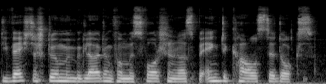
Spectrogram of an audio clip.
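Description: A man's voice: on the high side, level tone, brisk, darkish tone. A man reading scripted story narration from a game as its narrator. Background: music.

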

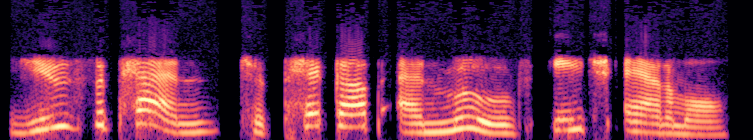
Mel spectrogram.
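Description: A woman reading scripted educational narration for a children's game in an expressive, instructive way. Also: medium pitch, a little slow, no room sound. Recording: slightly dull, lo-fi game audio.

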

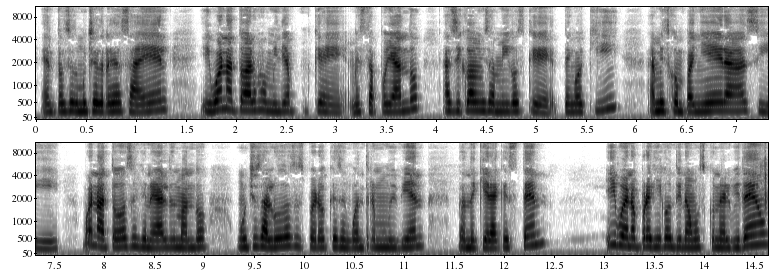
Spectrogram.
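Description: A woman's voice: fairly high pitch, fairly even intonation, brisk, no echo, clean studio sound. A woman with a Mexican accent giving a casual, chatty, friendly voice-over as a home decor vlogger.

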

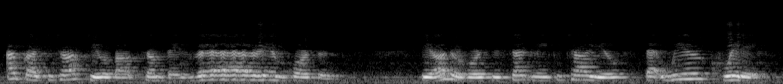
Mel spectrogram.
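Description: A man voicing a weary, apologetic talking horse in a children's puppet show, with a deliberate theatrical manner. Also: sits high. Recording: roomy, distant, muffled phone-like audio.

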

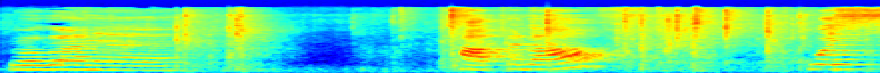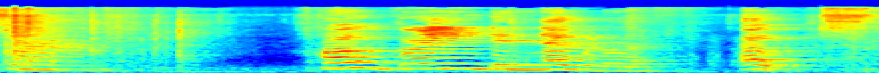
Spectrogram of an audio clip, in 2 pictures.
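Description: A middle-aged woman leads a simple cooking demonstration at a table in a small indoor room. Her high, bright voice moves very slowly and halts often between phrases. The phone recording is echoey, with faint noise behind her. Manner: slow, plain, halting delivery with many pauses. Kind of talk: casual cooking demo. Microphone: handheld phone camera.

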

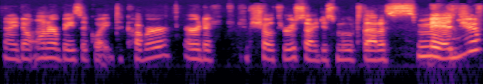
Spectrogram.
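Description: Young woman, Minnesotan accent, chatty live craft instructor, mid pitch, dry close sound. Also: fairly even intonation, moderate pace, dry recording. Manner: chatty, giggly, lots of ums and kindas. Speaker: card-making instructor. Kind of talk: live stream craft demo, chatting with viewers. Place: indoor craft room.

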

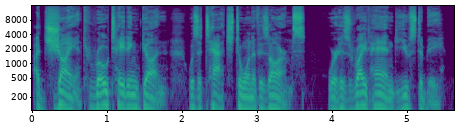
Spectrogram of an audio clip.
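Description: A man's voice: lowish voice, a little slow, breathy edge, no echo, clean studio sound. A man narrating a scripted dramatic story as an audiobook.

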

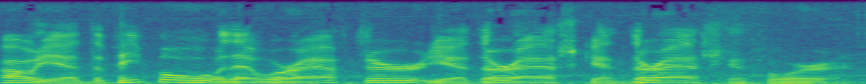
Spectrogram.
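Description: A man's voice: fairly high pitch, normal speed, sharp tone, slight background noise, rough recording. An American man talking casually in a folksy, slangy way as he streams a police roleplay game.

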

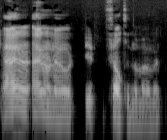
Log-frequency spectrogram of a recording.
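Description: A man's voice: fairly low pitch, normal speed, dry recording, lightly acted. A man playing a goofy, reluctant holiday hero in a comic radio play. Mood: mock reassuring.

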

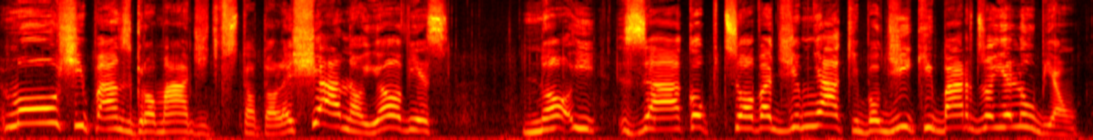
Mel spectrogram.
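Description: A woman playing a jovial, teasing old male forester in a children's storybook, with a hearty, drawn-out delivery. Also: high voice, animated, pitched above the performer's own voice. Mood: explaining. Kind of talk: children's storybook character acting.

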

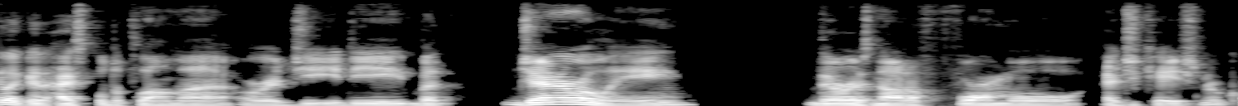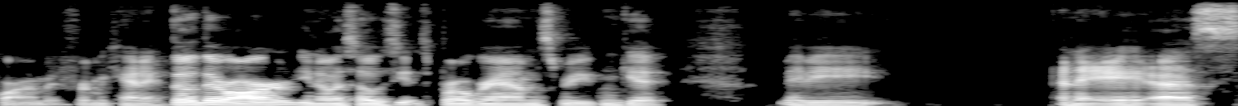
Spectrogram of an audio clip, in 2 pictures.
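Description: A man's voice: medium pitch, a bit bright. A man in his thirties hosting a solo podcast, explaining things in a casual, step-by-step way with fillers and restarts, recorded at a studio mic in a small foam-panelled room. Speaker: podcast host.

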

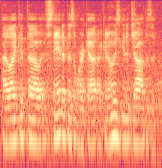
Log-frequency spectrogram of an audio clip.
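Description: A man in his thirties with an American accent, doing a stand-up set with a halting, deadpan, self-deprecating delivery full of fillers. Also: lowish voice, very noisy. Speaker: stand-up comedian. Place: outdoor patio stage at night. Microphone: handheld mic. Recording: distant camera mic with loud crowd laughter. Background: audience laughter.

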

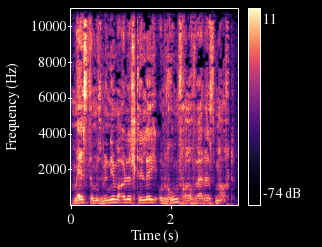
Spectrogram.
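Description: A middle-aged man with a husky voice, rambling disjointedly in a selfie monologue recorded indoors on a handheld phone. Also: fairly high pitch, normal speed, mellow. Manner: rambling, disjointed, often tags sentences with questions. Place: small room indoors. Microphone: phone held at arm's length.

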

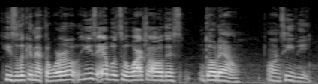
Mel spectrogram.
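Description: A woman doing a solo tarot reading for her viewers, talking slowly and checking in with "okay?". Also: lowish voice, dark tone. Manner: slow, measured, repeats "okay?" to viewers. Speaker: tarot reader.

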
